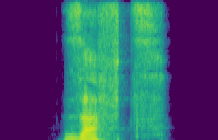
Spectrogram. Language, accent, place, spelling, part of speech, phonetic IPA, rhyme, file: German, Germany, Berlin, Safts, noun, [zaft͡s], -aft͡s, De-Safts.ogg
- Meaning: genitive singular of Saft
